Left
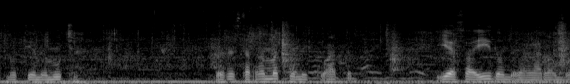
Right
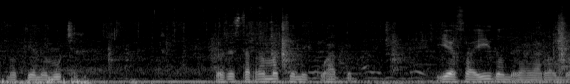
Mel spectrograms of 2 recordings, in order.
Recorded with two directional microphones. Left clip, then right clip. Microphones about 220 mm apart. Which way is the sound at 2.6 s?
35° right (ahead or behind).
